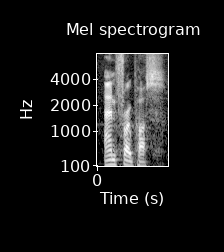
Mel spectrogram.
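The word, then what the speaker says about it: ἄνθρωπος: How do you pronounce this word? Anthropos.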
